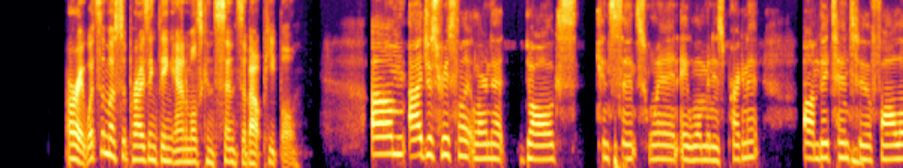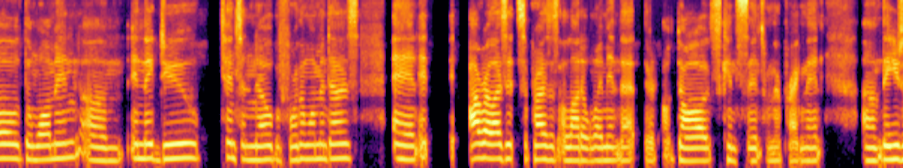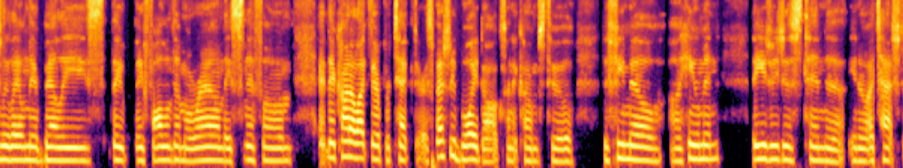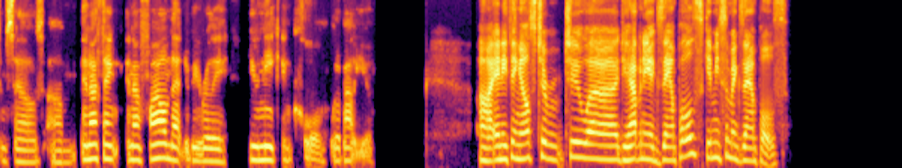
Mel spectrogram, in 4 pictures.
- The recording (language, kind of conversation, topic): English, unstructured, What is the most surprising thing animals can sense about people?
- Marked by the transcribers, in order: other background noise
